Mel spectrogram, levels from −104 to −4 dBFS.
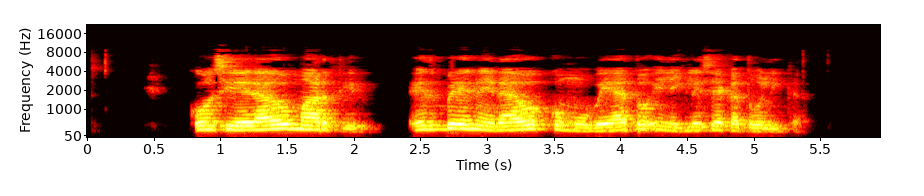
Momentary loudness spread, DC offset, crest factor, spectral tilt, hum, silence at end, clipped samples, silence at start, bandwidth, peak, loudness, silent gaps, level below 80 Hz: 13 LU; under 0.1%; 16 dB; -3.5 dB/octave; none; 0.6 s; under 0.1%; 0.8 s; 7.6 kHz; 0 dBFS; -15 LUFS; 2.23-2.41 s; -78 dBFS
